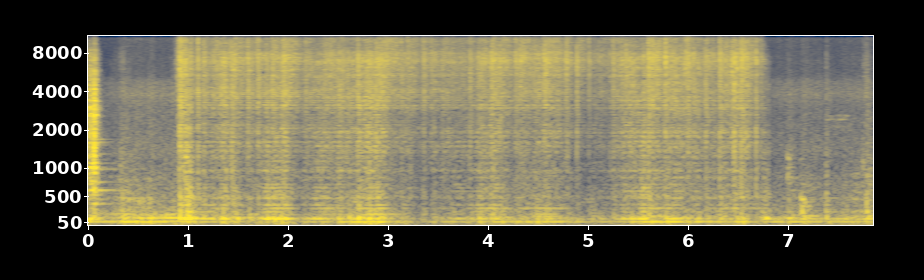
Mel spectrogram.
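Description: AC stick welder burning a 6013 rod: after a short click the arc catches about a second in and crackles and sizzles steadily for about six seconds, then stops. The welder is set to run hot to burn through rust, over a steady low hum.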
